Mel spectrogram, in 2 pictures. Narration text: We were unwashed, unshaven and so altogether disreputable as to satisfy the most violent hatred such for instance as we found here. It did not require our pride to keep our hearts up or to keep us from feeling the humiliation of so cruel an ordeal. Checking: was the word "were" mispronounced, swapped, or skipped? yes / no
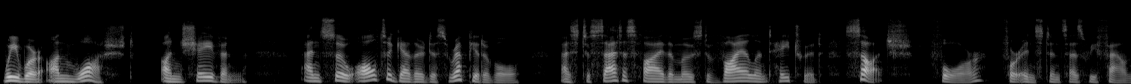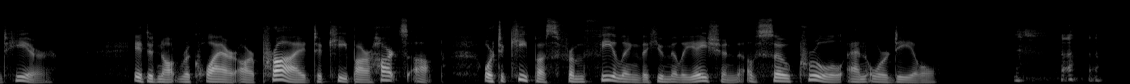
no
